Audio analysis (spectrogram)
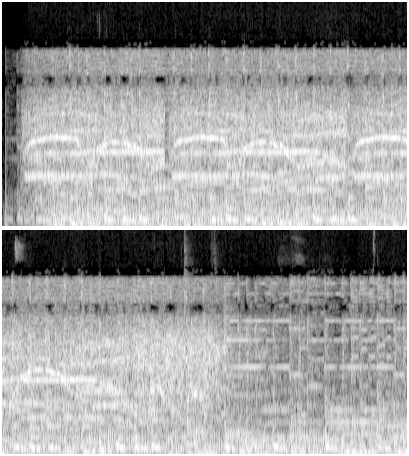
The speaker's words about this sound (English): I like that repeating crowd noise. I do too.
